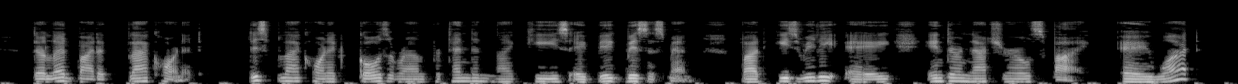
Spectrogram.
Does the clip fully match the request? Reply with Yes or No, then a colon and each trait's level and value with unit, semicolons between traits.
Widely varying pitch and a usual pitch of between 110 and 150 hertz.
No: average, 2.8 semitones; low, 135 Hz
